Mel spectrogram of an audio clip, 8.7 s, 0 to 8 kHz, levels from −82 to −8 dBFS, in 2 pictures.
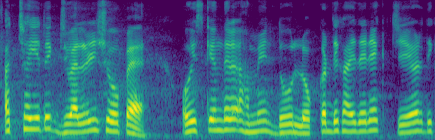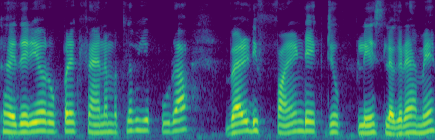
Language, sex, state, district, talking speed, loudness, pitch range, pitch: Hindi, male, Punjab, Fazilka, 270 wpm, -18 LUFS, 175-205 Hz, 195 Hz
